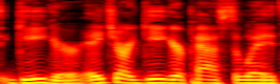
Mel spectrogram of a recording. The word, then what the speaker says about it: Giger: Swiss artist HR Giger I know some of you may have pronounced it Gyer but supposedly it's Giger HR Giger passed away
